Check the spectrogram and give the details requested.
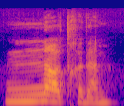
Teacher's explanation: Notice that notre is not notre, but notre. The O is open and not closed. We don't say Notre-Dame, we say Notre-Dame.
